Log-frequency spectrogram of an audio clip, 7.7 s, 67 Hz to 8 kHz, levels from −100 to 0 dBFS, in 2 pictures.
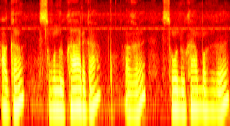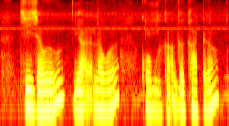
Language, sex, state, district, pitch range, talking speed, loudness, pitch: Wancho, male, Arunachal Pradesh, Longding, 125-165 Hz, 125 wpm, -16 LUFS, 135 Hz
